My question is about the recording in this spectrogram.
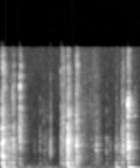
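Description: Computer keyboard being typed on: a few separate keystrokes while code is entered in an editor.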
